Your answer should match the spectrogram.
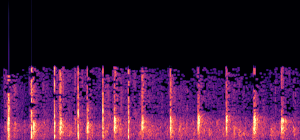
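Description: Audience applause for the first speaker of the day, an agricultural trade economist: sparse, fairly steady hand claps, roughly three or four per second, crisp and moderately loud, with no talking over them for the full three seconds.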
